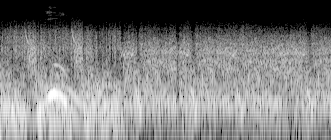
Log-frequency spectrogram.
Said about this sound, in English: Attack! Yes, sir! Fire all cannons!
